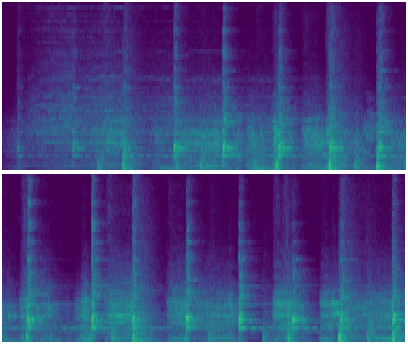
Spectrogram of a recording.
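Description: Rock music starting abruptly: an electric guitar strummed hard in a driving, even rhythm, with sharp percussive hits about two and a half times a second.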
